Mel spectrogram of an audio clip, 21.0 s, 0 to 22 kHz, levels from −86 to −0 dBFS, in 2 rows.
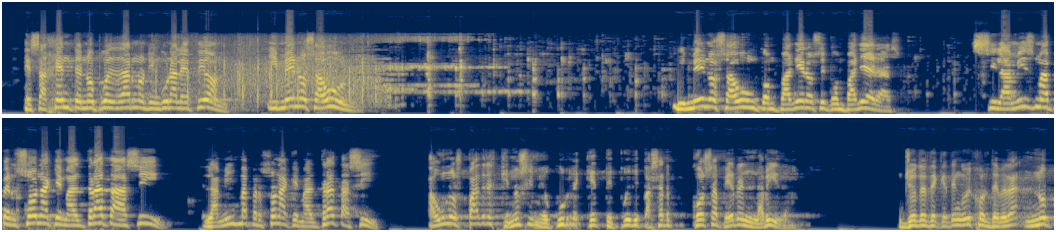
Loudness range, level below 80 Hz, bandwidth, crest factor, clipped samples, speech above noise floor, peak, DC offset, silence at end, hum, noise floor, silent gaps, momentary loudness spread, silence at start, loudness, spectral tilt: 5 LU; -48 dBFS; 16 kHz; 12 dB; under 0.1%; 28 dB; 0 dBFS; under 0.1%; 0 s; none; -39 dBFS; none; 13 LU; 0.2 s; -11 LUFS; -4 dB/octave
